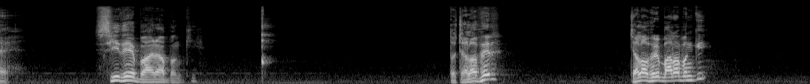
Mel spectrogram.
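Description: A young man speaks calmly and quietly.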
